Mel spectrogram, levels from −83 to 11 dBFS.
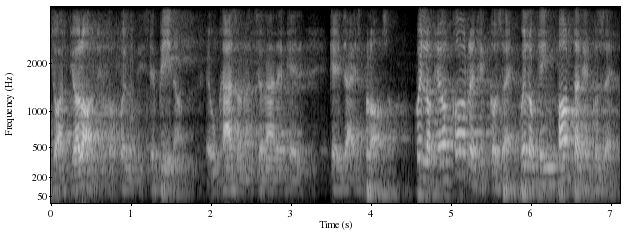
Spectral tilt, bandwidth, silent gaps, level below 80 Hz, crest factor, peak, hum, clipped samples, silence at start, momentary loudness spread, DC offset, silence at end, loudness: -8.5 dB/octave; 4 kHz; none; -46 dBFS; 20 dB; 0 dBFS; none; under 0.1%; 0 s; 16 LU; under 0.1%; 0 s; -20 LUFS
